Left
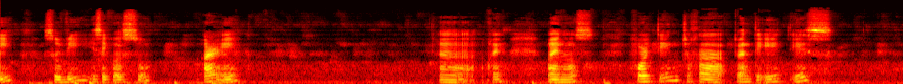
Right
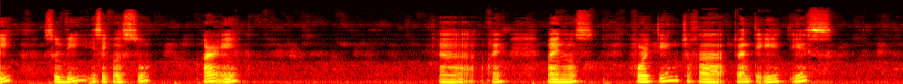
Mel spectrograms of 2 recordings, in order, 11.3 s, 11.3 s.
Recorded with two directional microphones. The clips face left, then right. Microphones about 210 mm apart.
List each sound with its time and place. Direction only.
0.6 s speech: 55° right (ahead or behind)
5.5 s speech: 55° right (ahead or behind)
